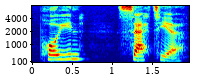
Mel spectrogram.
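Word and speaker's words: poinsettia: Jude you're a legend it's pronounced as poin Setia okay you just stay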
